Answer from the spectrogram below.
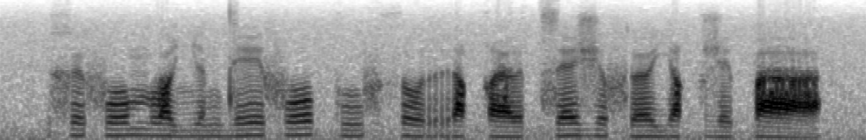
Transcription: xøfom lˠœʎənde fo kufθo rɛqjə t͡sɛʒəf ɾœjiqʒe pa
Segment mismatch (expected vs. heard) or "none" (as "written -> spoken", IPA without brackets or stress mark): none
